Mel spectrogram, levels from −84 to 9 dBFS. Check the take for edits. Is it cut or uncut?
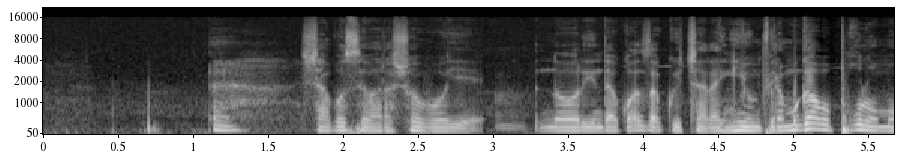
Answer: uncut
